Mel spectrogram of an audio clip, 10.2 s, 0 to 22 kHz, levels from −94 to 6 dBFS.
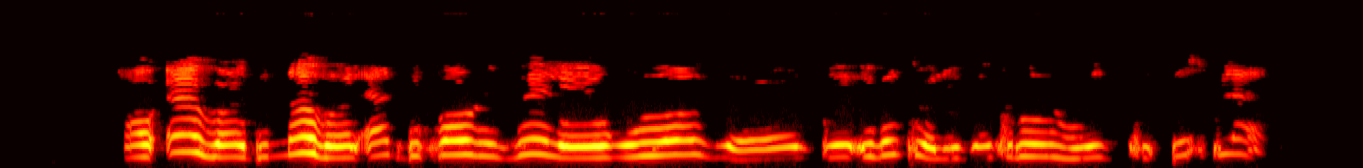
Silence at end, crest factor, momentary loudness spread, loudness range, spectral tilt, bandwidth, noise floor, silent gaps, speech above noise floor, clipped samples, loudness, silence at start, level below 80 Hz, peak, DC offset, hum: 0.8 s; 18 dB; 21 LU; 8 LU; -5.5 dB/octave; 5.6 kHz; under -90 dBFS; none; over 65 dB; under 0.1%; -25 LUFS; 0.95 s; under -90 dBFS; -8 dBFS; under 0.1%; none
